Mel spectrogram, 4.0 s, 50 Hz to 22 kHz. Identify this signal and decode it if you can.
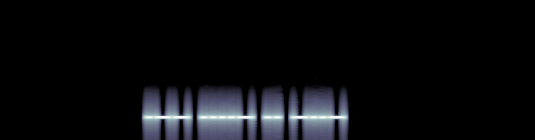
Morse code, heard as a keyed tone, about 34 wpm, 700 Hz. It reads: W4IX
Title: Easy Call Signs Repeated 3x - 35wpm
